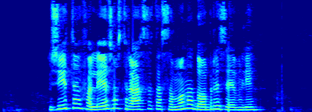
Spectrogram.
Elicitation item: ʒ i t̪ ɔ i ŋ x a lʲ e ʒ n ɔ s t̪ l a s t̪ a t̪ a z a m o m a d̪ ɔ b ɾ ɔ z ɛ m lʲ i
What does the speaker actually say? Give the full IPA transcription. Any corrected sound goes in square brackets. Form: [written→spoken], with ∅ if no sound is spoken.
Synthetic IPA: ʒ i t̪ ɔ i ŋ x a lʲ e ʒ n ɔ s t̪ [l→ɾ] a s t̪ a t̪ a [z→s] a m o [m→n] a d̪ ɔ b ɾ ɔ z ɛ m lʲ i

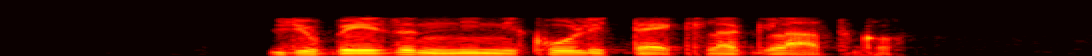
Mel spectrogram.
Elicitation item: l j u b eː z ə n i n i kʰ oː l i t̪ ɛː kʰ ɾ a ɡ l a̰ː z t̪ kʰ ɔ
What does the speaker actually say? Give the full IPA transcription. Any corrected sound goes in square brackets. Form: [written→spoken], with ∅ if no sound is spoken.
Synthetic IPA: l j u b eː z ə [n→nː] i n i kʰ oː l i t̪ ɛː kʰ [ɾ→l] a ɡ l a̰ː [z→∅] t̪ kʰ ɔ

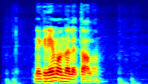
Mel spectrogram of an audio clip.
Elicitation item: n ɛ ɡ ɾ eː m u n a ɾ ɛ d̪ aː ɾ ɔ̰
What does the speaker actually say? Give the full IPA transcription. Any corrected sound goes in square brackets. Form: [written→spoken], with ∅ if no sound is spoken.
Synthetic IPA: n ɛ ɡ ɾ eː m [u→ɔ] n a [ɾ→l] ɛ [d̪→t̪] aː [ɾ→l] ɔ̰

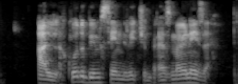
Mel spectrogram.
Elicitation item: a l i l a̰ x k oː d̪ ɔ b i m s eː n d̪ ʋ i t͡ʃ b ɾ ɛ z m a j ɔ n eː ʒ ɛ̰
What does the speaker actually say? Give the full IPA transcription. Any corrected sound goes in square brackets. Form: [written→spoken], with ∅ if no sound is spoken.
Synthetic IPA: a l i l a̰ x k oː d̪ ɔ b i m s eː n d̪ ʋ i t͡ʃ b ɾ ɛ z m a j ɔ n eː [ʒ→z] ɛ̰

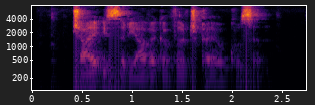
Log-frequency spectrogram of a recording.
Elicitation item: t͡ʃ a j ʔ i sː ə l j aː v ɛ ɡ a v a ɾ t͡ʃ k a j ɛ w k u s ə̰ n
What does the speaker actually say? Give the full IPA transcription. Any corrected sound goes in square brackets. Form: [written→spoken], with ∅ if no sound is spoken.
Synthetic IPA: t͡ʃ a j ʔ i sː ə [l→ɾ] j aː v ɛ ɡ a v [a→ə] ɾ t͡ʃ k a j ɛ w k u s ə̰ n

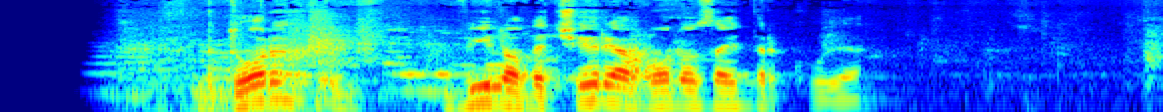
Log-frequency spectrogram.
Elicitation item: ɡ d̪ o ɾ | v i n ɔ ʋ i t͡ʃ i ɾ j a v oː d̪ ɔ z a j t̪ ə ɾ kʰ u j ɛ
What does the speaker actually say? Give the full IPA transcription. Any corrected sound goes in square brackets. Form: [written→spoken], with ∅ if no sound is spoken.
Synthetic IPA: ɡ d̪ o ɾ | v i n ɔ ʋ [i→ɛ] t͡ʃ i ɾ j a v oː d̪ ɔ z a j t̪ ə ɾ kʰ u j ɛ

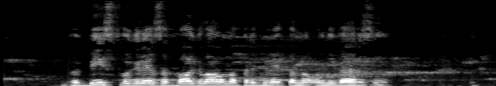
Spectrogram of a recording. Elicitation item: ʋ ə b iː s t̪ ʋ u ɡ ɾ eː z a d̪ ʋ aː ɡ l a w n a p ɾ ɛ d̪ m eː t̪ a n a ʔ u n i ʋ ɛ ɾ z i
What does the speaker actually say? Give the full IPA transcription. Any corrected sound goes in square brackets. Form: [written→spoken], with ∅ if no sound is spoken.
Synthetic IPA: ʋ ə b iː s t̪ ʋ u ɡ ɾ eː z a d̪ ʋ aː ɡ l a w n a p ɾ ɛ d̪ m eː t̪ a n a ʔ u n i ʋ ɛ ɾ z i

